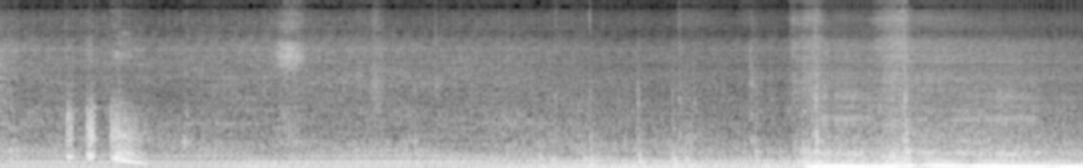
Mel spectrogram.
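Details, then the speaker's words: Carburetted car on the road, after adjusting the damper oil to keep it rich on opening: picks up cleanly with no flat spot or hesitation and drops straight back to idle without fluctuation; carburettor now set right. "yeah yeah yeah there's just there's just no flat spot there at all is there and when it when you there's no flat spot there at all you take your foot off the accelerator just s straight back down to where it should be there's no fluctuation at all"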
